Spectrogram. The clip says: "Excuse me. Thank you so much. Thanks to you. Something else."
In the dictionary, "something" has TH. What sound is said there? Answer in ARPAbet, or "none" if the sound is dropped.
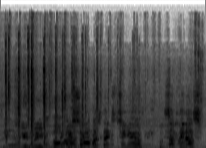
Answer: TH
